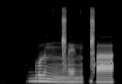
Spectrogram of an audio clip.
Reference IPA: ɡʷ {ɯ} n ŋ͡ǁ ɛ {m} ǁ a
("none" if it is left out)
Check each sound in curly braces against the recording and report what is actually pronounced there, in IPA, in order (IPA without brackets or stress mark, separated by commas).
ɯ, n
